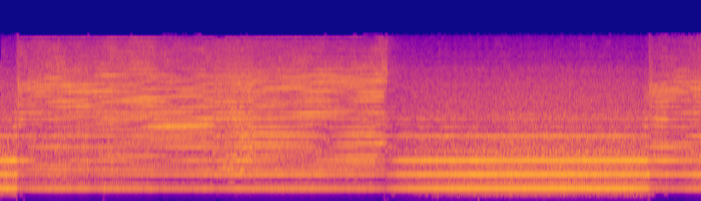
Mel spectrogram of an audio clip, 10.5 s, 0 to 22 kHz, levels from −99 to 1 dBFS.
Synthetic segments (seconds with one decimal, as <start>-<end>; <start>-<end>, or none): 3.2-3.8

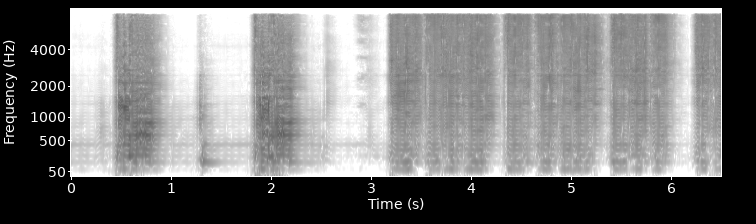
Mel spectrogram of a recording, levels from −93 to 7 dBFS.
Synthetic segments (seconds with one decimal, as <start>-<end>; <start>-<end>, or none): 0.0-6.5

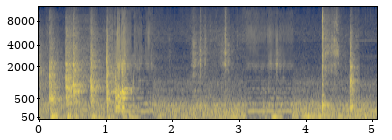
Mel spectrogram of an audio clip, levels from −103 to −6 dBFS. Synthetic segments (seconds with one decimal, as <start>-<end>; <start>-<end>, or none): 1.1-1.7; 3.1-3.8

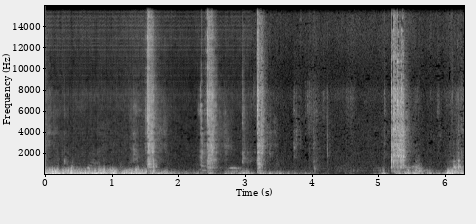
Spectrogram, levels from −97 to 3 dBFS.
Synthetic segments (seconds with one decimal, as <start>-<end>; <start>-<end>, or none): 0.0-3.1

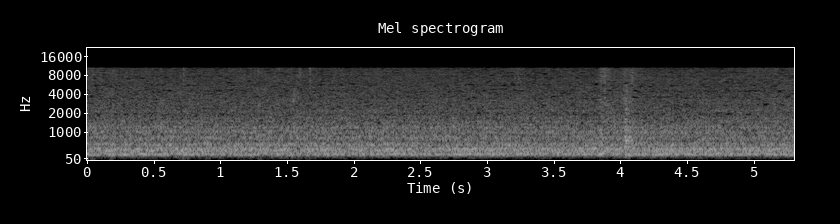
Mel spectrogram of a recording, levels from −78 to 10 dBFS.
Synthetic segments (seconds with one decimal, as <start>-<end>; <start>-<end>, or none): 0.0-2.7; 4.6-5.3

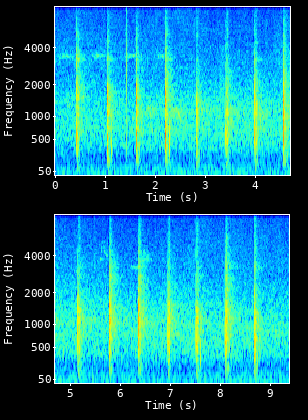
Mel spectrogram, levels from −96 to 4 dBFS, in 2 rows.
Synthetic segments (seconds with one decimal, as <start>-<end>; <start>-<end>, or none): 1.1-1.9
